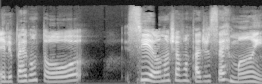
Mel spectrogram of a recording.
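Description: A woman is speaking. She has a bright, sharp tone. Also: very clean recording, silent background. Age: 30s. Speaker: podcaster. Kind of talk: solo monologue podcast.

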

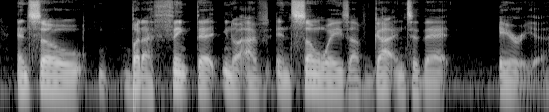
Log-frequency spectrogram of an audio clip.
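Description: The man has a normal speaking voice. His fairly low pitch stays fairly even as he talks at a fairly slow pace. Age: 30s. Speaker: podcast guest. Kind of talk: casual chat.

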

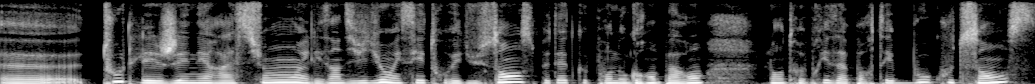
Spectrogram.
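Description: This woman has a medium-pitched, somewhat breathy voice with a dark, mellow tone. She moves at a moderate pace with ordinary pitch variation. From Normandy, Caen. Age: 20s. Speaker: entrepreneur. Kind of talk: panel discussion on stage. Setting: stage with audience.

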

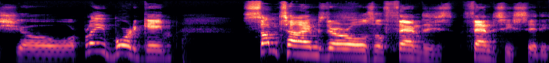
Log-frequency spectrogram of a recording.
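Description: Speaking with a Dutch accent, a man keeps to a moderate pace. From Netherlands, Arnhem area. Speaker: podcast host. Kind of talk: casual chat.

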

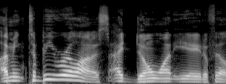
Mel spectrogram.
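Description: An unremarkable speaking voice from a man, at a moderate pace with lively intonation. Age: 30s. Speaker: gaming podcast co-host. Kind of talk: casual chat. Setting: online call.

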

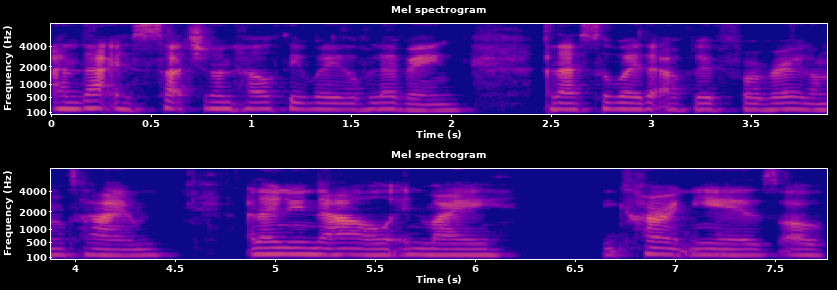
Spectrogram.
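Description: Very clean recording, silent background: a woman with a British accent speaks at a fairly quick pace. Her very deep, low pitch stays in monotone, flat intonation. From Britain. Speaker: podcast host. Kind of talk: solo podcast monologue.

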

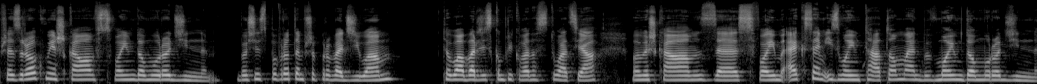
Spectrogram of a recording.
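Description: In a very clean recording with a silent background, a woman speaks fairly quickly at a fairly high pitch. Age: 20s. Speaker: podcaster. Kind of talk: casual monologue. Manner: animated.

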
